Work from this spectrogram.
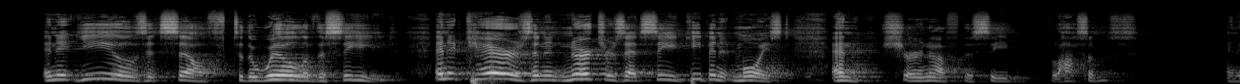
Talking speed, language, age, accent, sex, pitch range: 135 wpm, English, 60-79, American, male, 185-290 Hz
